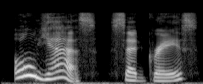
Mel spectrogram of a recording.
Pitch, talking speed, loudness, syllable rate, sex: 240 Hz, 120 wpm, -14 LUFS, 3.1 syllables/s, female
